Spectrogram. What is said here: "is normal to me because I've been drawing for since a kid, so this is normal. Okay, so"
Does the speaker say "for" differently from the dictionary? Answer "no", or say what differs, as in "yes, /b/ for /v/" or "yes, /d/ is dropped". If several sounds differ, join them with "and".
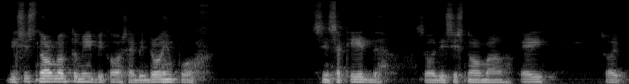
yes, /p/ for /f/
